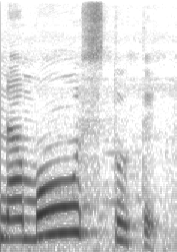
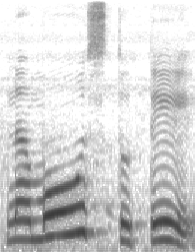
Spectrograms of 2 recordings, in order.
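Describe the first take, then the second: No difference in how they are said.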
